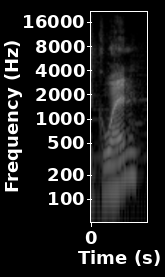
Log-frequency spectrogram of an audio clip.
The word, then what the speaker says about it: Gwen: The one on the mat there is Gwen. And make sure you really pronounce the G.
